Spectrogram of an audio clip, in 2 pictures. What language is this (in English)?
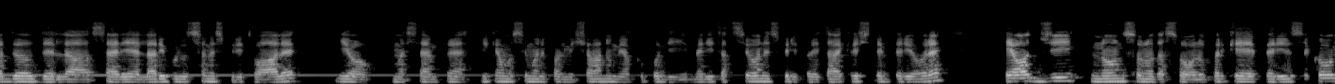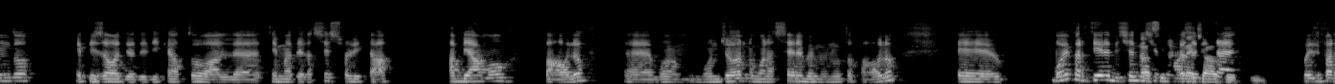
Italian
